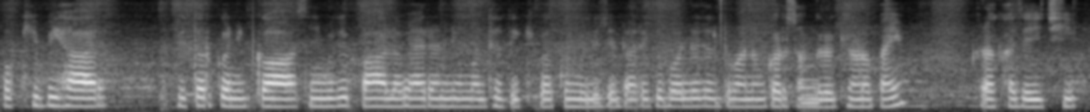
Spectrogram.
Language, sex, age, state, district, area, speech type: Odia, female, 18-30, Odisha, Subarnapur, urban, spontaneous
